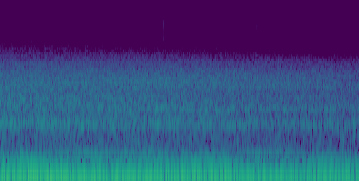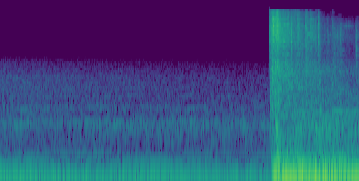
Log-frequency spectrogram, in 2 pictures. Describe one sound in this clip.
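Game music plays softly and steadily.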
